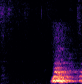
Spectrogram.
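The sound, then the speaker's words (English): After a moment of silence, a small dog lets out a single soft, short bark, slightly whiny in tone, with no one speaking; it is a little 'baby bark' the dog was taught to do. “And now your dog's barking. No, she's doing like a little. I taught them how to do baby barks because I'm on Zoom so much.”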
